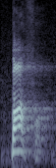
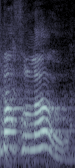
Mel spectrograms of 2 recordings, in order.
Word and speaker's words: buffalo: a big bull oh Buffalo teril confused yeah words that um endino like Buffalo or radio or vertigo you pronounce the O but when there is no o you don't add one understand yes I give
